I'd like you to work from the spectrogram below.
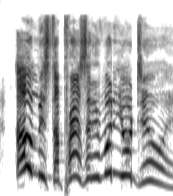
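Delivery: put-on voice flipped way up into Harlem girl voice. Playing a woman calling out to the president, in a Harlem girl voice. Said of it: "That is apparently my Harlem girl voice".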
